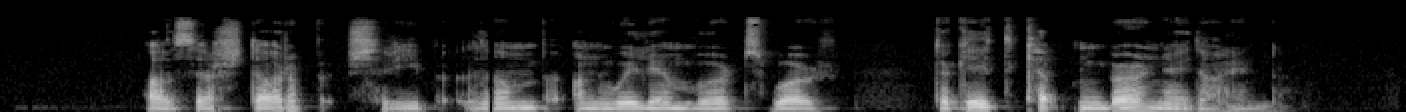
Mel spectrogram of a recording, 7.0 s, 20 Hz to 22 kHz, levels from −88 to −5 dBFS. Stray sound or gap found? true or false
true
